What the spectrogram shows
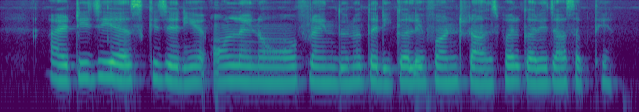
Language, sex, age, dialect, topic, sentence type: Chhattisgarhi, female, 18-24, Western/Budati/Khatahi, banking, statement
